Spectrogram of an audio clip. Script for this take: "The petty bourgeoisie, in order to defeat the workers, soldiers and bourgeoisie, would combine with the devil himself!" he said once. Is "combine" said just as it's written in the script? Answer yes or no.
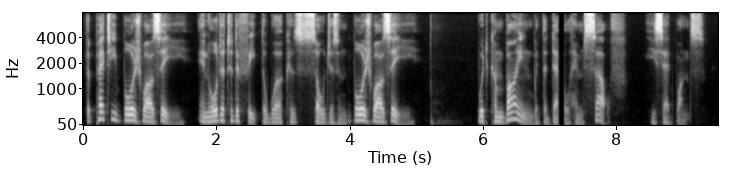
yes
